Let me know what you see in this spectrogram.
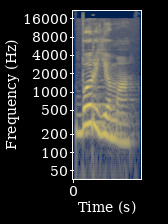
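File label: "бӧрйӧма", Komi, female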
